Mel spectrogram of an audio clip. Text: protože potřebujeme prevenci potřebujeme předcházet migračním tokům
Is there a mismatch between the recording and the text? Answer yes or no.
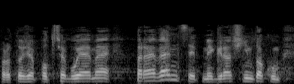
yes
